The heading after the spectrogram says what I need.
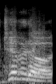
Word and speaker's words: Thibodeaux: with thea theodor whatever kayvon thibodeaux thibodeaux that's how you say it cave on thibodaux i'm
